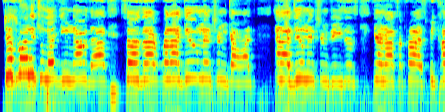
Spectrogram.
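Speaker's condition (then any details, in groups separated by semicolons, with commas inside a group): Cerebral palsy; brain damage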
